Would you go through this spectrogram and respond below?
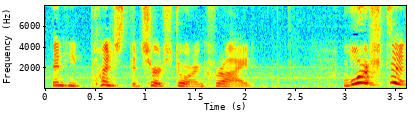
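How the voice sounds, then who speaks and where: A woman's voice: on the high side, measured pace, pushed and bright. A woman narrating fan fiction in a theatrical, mock-dramatic reading style. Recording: clearly noisy home recording.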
